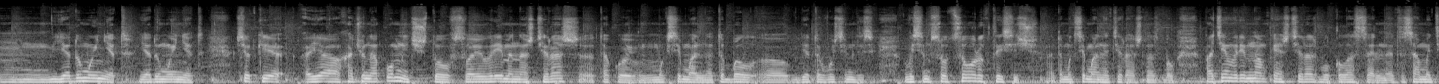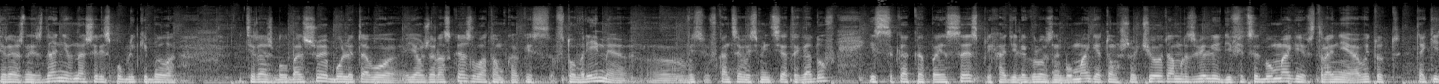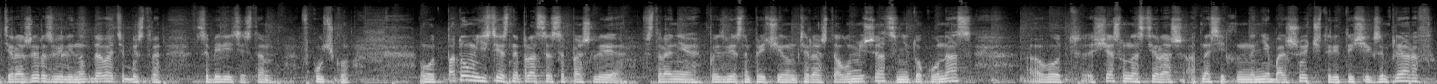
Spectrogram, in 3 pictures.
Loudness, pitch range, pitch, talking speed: -13 LUFS, 110-125 Hz, 115 Hz, 165 wpm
